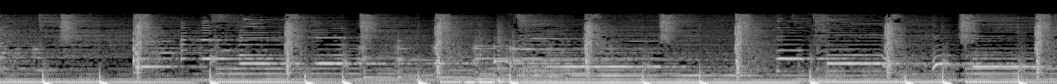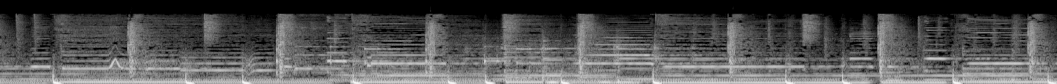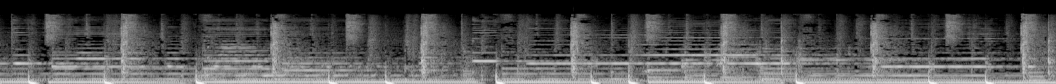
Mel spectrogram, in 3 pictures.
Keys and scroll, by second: 16.1 shift+F4.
